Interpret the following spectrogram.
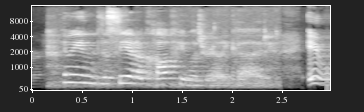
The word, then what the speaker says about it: Seattle: So notice that a is the stress sound. Sea. And the native speakers will pronounce those T's as a soft D and it sounds like do but it's an unstressed sound.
